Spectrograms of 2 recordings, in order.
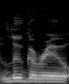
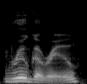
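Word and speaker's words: rougarou: getting less sure of the lugaru or rugaru depending on how you pronounce it because they're both are different pronunciations that are the same thing um and that's why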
